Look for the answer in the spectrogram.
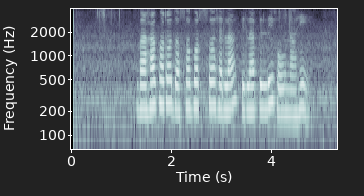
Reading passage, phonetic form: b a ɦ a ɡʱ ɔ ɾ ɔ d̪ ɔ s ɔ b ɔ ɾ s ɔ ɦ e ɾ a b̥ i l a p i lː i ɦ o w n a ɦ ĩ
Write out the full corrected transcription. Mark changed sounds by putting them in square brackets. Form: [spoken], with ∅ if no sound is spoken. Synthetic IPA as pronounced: b a ɦ a ɡʱ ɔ ɾ ɔ d̪ ɔ s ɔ b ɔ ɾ s ɔ ɦ e [l] a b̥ i l a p i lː i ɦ o w n a ɦ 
